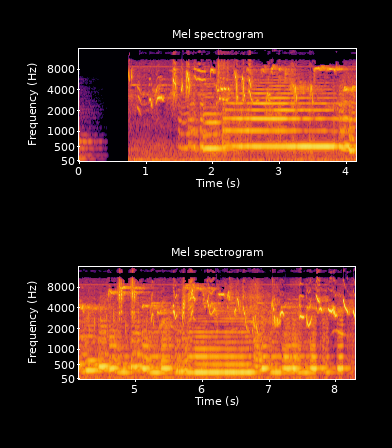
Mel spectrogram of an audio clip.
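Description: Birds chirping and singing, joined about two seconds in by a Romanian long shepherd's horn (bucium) playing a slow call of long held notes that step down in pitch and back up.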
